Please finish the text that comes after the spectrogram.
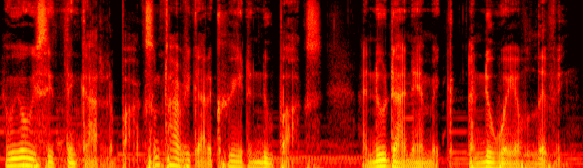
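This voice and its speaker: A man hosting a motivational podcast as a mindset coach, with a smooth, gravelly low voice and upbeat, repetitive exhortations. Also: a little fast, over music.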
